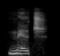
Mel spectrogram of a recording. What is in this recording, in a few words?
"milch", Indian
